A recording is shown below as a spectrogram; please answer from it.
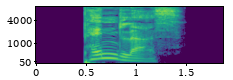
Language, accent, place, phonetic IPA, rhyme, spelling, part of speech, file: German, Germany, Berlin, [ˈpɛndlɐs], -ɛndlɐs, Pendlers, noun, De-Pendlers.ogg
- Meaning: genitive singular of Pendler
